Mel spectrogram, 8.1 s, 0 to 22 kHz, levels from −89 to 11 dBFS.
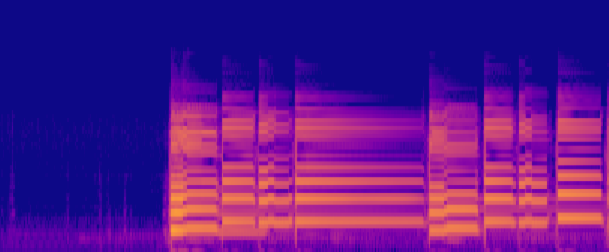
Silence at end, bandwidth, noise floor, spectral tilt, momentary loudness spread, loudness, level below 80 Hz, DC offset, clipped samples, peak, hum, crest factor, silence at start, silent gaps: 0 s; 6.8 kHz; -73 dBFS; -4.5 dB/octave; 12 LU; -22 LUFS; -74 dBFS; under 0.1%; under 0.1%; -2 dBFS; 60 Hz at -75 dBFS; 22 dB; 2.25 s; none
